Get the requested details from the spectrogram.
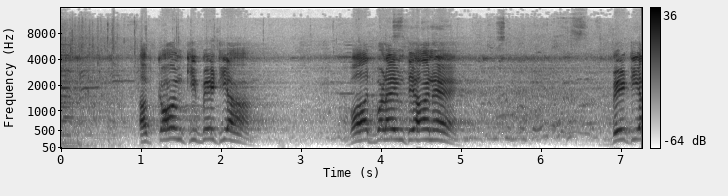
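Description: A young man speaks forcefully into a microphone, heard through loudspeakers in a large echoing hall.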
